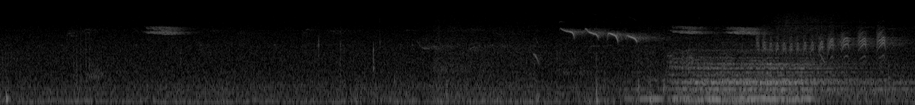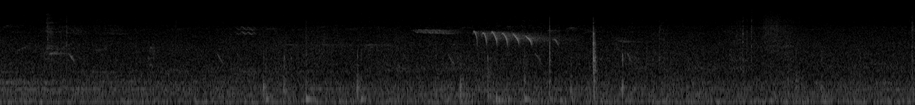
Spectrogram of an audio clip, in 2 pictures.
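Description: Forest ambience with small songbirds chirping high and thin, twice running into short descending trills. About four seconds in, a louder pitched call lasts about a second and a half.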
